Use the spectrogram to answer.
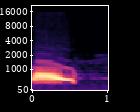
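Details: Decoy cooing of spotted doves, meant to stir other males into singing: a single long, buzzy coo that slowly falls in pitch and stops abruptly, then silence.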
